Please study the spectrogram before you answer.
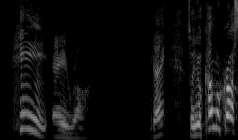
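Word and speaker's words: ἱερόν: It's not simply ieron. Yeah, with the rough breather, it's a heh sound. He-aaron.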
